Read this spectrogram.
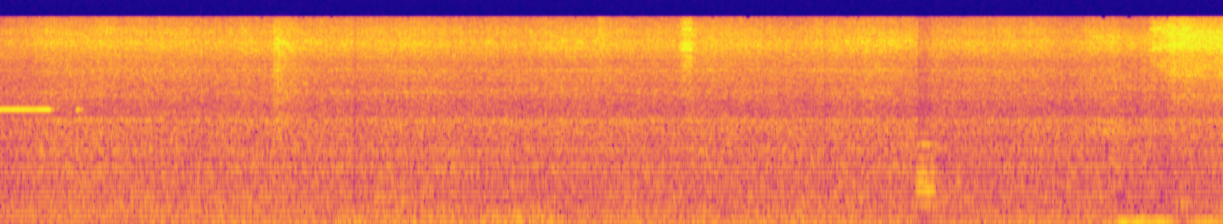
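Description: A diesel multiple unit train idles at a platform.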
